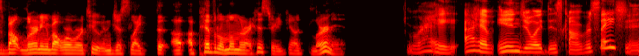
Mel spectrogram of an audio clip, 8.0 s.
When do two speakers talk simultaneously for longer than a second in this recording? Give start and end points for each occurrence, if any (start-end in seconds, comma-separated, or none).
none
